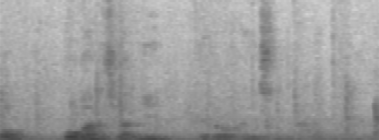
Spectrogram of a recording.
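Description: An elderly man speaks calmly through a microphone in a large echoing hall.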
